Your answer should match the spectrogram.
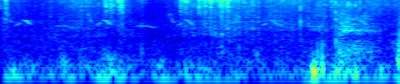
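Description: Faint rustling and scraping as a shallot is pulled up by hand out of the mulched soil, its roots tearing free, with faint animal calls in the quiet farm background.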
